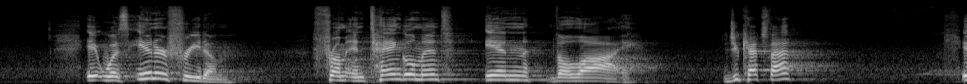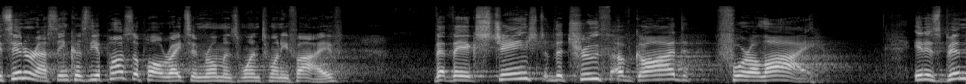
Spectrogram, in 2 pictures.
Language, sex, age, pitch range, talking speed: English, male, 40-59, 185-230 Hz, 115 wpm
